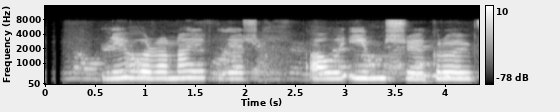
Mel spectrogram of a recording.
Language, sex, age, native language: Icelandic, male, 9, Icelandic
